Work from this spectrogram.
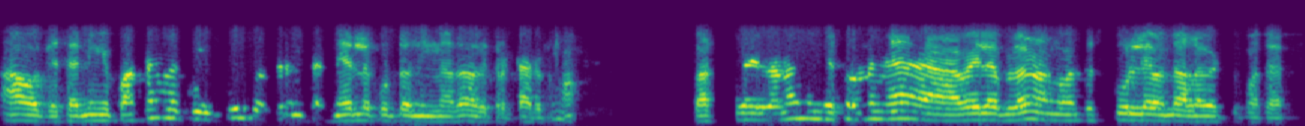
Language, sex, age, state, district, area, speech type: Tamil, male, 18-30, Tamil Nadu, Dharmapuri, rural, conversation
